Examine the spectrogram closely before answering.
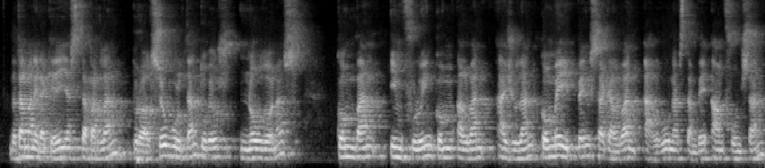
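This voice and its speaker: A man at a very slow pace with fairly even intonation, amid audible room echo. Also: quiet background. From Barcelona, Catalonia. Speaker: author. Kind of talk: book presentation talk. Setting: venue with live audience. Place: hall. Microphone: podium.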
